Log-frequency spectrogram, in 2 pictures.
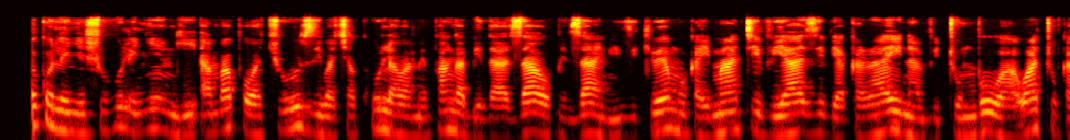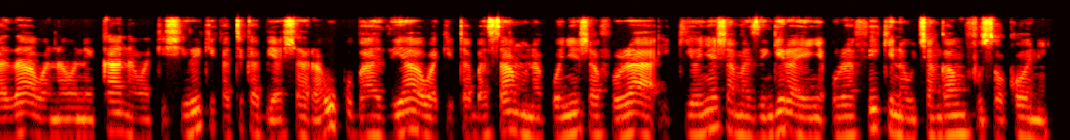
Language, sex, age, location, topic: Swahili, male, 25-35, Mombasa, agriculture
